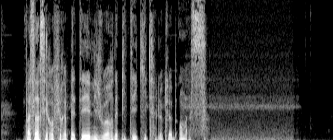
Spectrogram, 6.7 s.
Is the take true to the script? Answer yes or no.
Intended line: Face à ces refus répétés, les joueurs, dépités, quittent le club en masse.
yes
